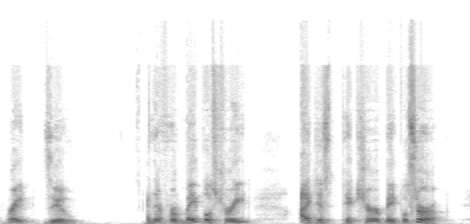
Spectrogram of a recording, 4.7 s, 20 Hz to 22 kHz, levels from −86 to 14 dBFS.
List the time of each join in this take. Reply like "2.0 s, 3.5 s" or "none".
none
